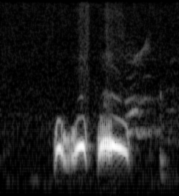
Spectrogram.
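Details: Lure cooing of a spotted dove meant to excite males: a brief, loud two-part phrase, a quick double-hump coo then a longer, slightly descending hollow coo, with a faint trailing note and no background noise.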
